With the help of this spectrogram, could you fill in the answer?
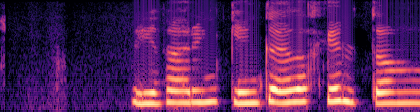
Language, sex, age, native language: Icelandic, female, 30-39, Icelandic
